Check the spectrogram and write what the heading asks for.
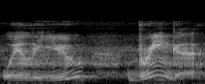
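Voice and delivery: WILL YOU and BRING A as joined chunks; "wil-lyou", pause, "bringa"; linked words. Shown as a demonstration. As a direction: carry L into "you", then run "bring" into "a". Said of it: "emenda com o you".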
